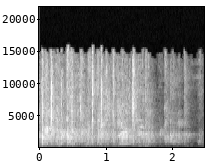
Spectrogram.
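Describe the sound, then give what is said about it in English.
A crowd claps steadily for a couple of seconds, a dense wash of many hands at moderate volume that holds fairly even before thinning slightly at the end. “I feel like that was kind of a forced applause break.”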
